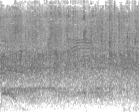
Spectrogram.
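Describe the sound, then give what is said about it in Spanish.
An audience claps strongly for Jesus, a dense, continuous wash of many hands applauding at a fairly loud, even level throughout. “Oh, vamos a darle ese aplauso fuerte a Jesús.”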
